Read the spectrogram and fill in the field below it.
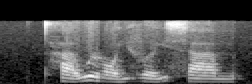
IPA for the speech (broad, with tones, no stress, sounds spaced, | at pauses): t̪ʰ a˨˩˦ w ɹ ɔ˨˩˨ j v ə˨˩˦ j s a˨˩ m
